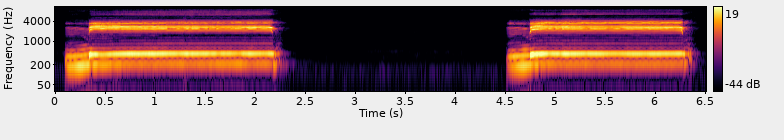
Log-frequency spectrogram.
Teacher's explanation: मीम की अदायगी के वक्त भी नादरीन आपके दोनों होंठ आपस में मिलेंगे तो फिर ये मीम अदा होगा।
